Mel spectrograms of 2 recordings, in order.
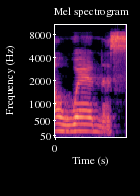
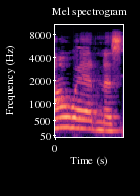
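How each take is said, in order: First: "awareness" said a-WARE-ness; stress on second syllable. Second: "Awareness" mis-stressed as A-wareness; "Awareness" with a strong first syllable, the rest falling away; wrong first-syllable stress. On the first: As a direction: keep the opening A light and lean on "ware" in "awareness". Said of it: "ഇവിടെയാണ് stress വീഴുന്നത്". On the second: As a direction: put the weight on the opening A of "Awareness". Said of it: "എന്നല്ല പറയുന്നത്". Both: Shown as a demonstration.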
